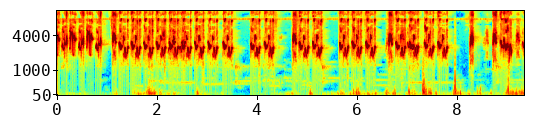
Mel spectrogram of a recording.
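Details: Vigorous Sooty-headed bulbul song to call a rival, long strings of fast, bubbly, undulating whistled notes with brief breaks and sharp chattering bursts; low thumping sounds in the background.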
